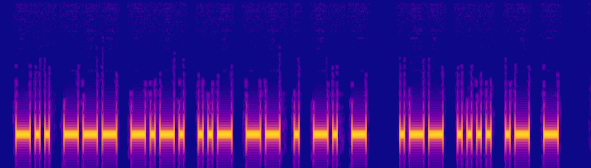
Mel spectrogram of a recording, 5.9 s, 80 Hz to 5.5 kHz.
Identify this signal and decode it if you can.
Morse code, heard as a keyed tone, about 25 wpm, 600 Hz. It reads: DOCUMENT WHAT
